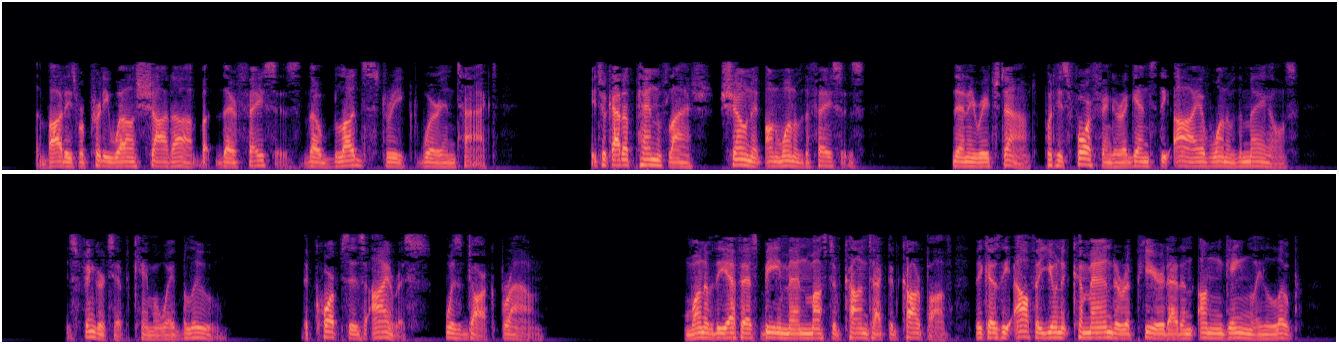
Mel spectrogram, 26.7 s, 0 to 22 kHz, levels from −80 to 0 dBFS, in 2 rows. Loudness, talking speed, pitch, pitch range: -22 LUFS, 160 wpm, 100 Hz, 65-110 Hz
